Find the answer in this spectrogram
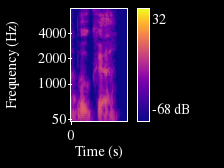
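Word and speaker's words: Egbuka: think it's a Mecca abuka and if I'm wrong we can it's just like you kind of gloss over the G you split the G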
